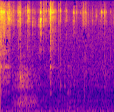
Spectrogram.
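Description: Light metallic clicks of a steel split ring and snap swivel being worked with split-ring opener pliers: a few sharp ticks, the clearest one about a second in.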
